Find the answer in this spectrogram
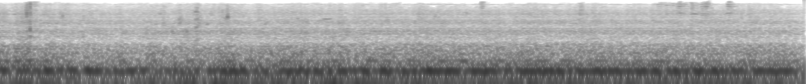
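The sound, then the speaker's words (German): A car engine rumbles steadily on a street in the city centre of Mannheim, a deep, continuous drone that holds an even loudness throughout, with no voices. “Quadratisch angeordnete Straßen, Häuserblöcke, Straßencafés mit direktem Blick auf vorbeifahrende Autos.”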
